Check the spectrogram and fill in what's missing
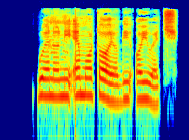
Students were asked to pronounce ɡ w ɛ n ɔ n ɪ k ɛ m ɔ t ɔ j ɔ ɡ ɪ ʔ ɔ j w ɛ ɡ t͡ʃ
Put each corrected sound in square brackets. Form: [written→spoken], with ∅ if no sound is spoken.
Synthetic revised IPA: ɡ w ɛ n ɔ n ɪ [k→ʔ] ɛ m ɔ t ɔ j ɔ ɡ ɪ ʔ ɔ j w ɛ [ɡ→∅] t͡ʃ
